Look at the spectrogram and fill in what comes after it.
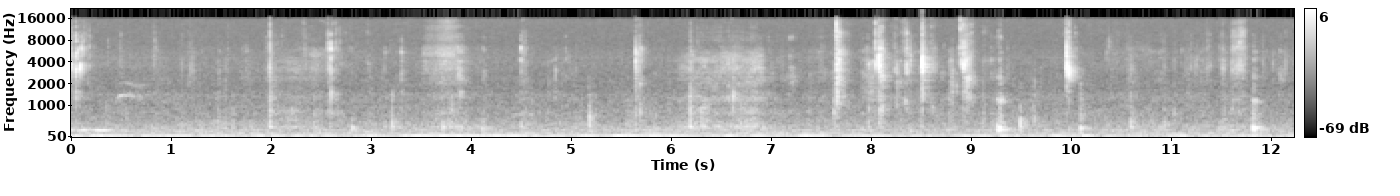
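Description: Close-miked chewing and biting of bread and pastry snacks, with wet mouth clicks and crackles that come thickest and loudest from about two-thirds of the way in. A steady low hum runs underneath.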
